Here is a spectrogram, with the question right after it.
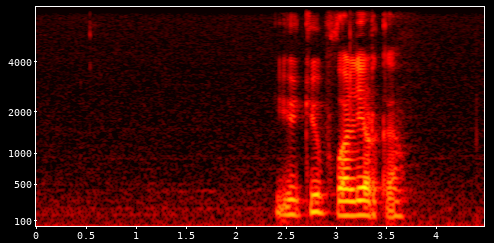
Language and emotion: Russian, neutral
